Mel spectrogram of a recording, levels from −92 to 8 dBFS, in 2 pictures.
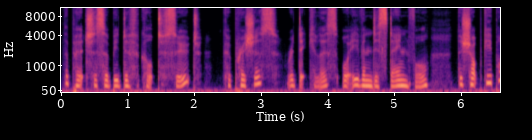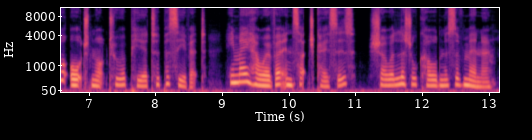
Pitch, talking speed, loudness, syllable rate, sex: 190 Hz, 150 wpm, -19 LUFS, 4.8 syllables/s, female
